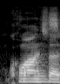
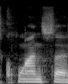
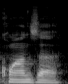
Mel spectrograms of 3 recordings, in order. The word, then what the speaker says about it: Quansah: Quansah. So it's similar to the holiday, but not with a Z. It's Quansah, not Quansah.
